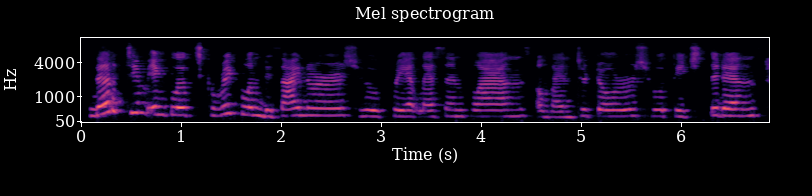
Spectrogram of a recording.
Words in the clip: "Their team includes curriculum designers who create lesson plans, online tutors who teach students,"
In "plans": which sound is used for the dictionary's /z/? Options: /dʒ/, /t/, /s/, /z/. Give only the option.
/s/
